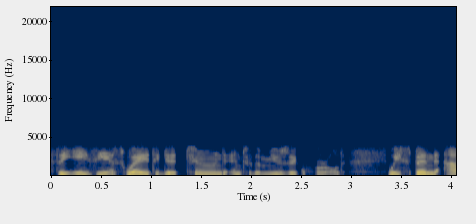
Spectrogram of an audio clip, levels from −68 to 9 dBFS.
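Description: Speech over a narrowband mobile line, confined to roughly 200 Hz to 3.5 kHz, with two kinds of fault. Lost AMR speech frames occur at 0.54–0.63 s and 2.56–2.78 s. The decoder holds the last pitch and vocal-tract shape while lowering the gain, so the sound smears and sags rather than cutting to silence. The first 40 ms gap fits two lost 20 ms frames and sounds drawn out and fading. The longer 80 ms gap fits four lost frames and fades further before the voice recovers rough. At 0.90 s, just before "to get tuned into", a single sharp click is heard, likely from dropped samples, roughly one sample lost. It leaves a thin vertical line in the spectrum with no smearing, fade or concealment tail, which sets it apart from the frame losses.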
